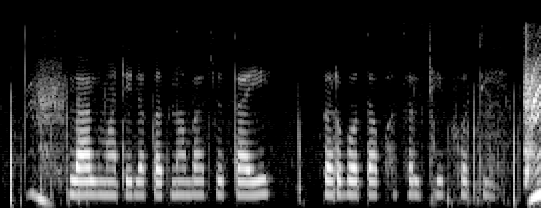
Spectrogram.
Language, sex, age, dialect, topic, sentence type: Chhattisgarhi, female, 25-30, Northern/Bhandar, agriculture, question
